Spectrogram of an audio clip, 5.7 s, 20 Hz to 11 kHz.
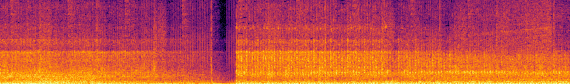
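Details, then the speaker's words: Nissan Patrol TD42 diesel at idle after installing a new UFI fan and breaking off a tab that had been hitting the fan: steady idle with an even fan hum, no rubbing or rattling; fan seems to move more air than the old one. "hear the fan hum sounds a lot better than the old one it sounds like it's actually moving a lot more air"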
